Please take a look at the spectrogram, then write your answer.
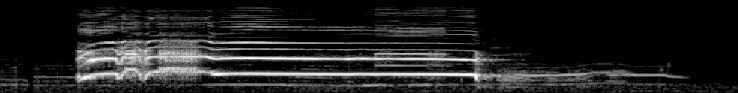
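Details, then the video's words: Chicken voice: a sustained, strongly tonal cry lasting nearly three seconds, level and even after a short rising start, followed by a quieter trailing note. "Hen voice"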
